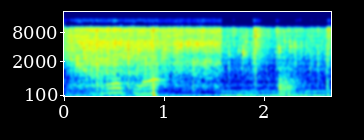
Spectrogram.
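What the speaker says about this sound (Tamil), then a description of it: "எண்ணெய் ஊற்றியாச்சு, கடுகு போட்டாச்சு" Mustard seeds hit hot oil in a pan and crackle into a loud, dense sizzle up close, with sharp pops and a stirring scrape, settling into a quieter frying hiss toward the end.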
